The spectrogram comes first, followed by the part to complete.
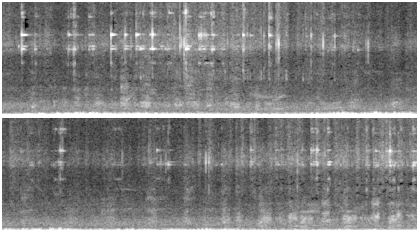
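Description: Dogs making small vocal sounds as they chase and play, over a low rumble on the microphone, with scattered sharp high ticks.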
